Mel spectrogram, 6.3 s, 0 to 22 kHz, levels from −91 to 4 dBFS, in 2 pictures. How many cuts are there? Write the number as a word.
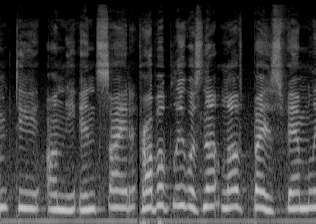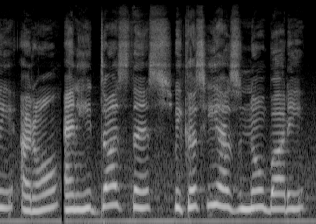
three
